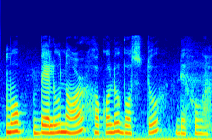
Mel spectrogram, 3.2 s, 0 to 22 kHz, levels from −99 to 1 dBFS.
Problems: continuous background conversations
